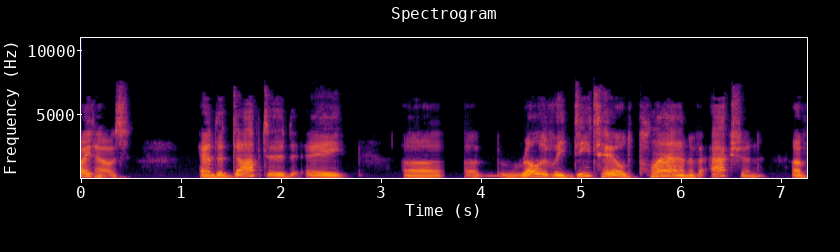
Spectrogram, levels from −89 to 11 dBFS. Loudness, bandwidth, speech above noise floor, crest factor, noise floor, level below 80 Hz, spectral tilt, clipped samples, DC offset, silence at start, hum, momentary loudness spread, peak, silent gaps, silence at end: -18 LUFS; 7.4 kHz; 37 dB; 16 dB; -54 dBFS; -68 dBFS; -7 dB/octave; under 0.1%; under 0.1%; 0 s; none; 14 LU; -2 dBFS; none; 0 s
